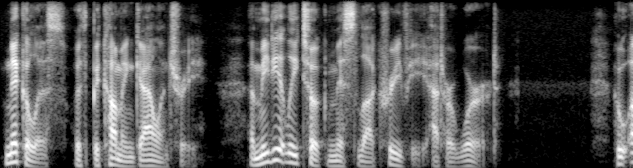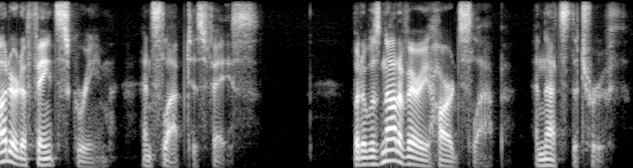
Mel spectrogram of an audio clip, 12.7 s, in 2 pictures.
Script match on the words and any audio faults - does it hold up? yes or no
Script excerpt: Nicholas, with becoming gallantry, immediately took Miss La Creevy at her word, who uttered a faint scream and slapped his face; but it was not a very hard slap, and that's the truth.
yes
